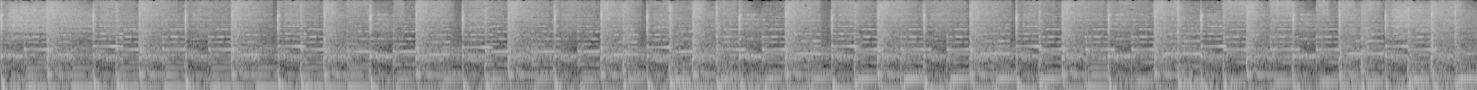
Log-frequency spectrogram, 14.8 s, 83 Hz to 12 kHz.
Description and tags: Loop Max Power 02
A music loop to be used in fast paced games with tons of action for creating an adrenaline rush and somewhat adaptive musical experience.
gaming, victory, indiedev, videogame, videogames, indiegamedev, games, war, battle, game, loop, Video-Game, music-loop, gamedeveloping, gamedev, music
